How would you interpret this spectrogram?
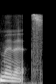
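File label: "minutes", English; iOS 4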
